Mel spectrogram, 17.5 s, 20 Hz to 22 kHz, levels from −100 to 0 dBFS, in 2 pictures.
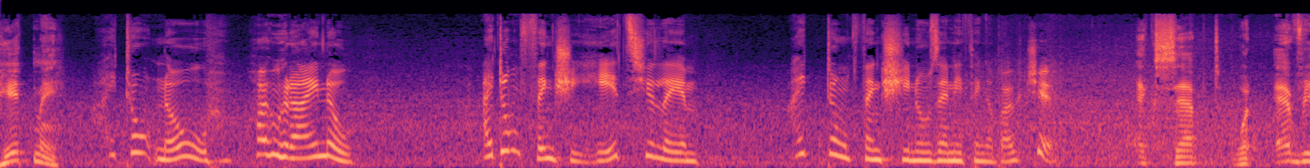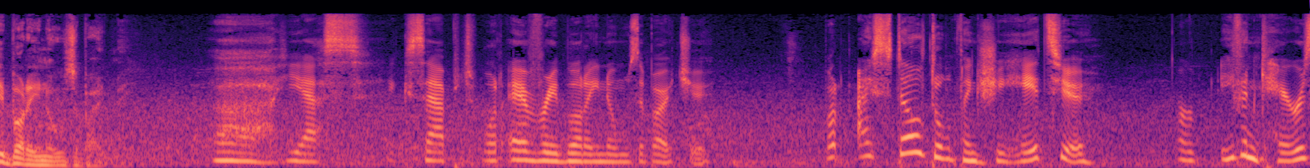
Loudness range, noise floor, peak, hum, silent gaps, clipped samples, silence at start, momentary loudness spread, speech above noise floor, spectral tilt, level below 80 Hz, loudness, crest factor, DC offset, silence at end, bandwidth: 3 LU; -41 dBFS; -4 dBFS; none; none; under 0.1%; 0 s; 18 LU; 20 dB; -3 dB/octave; -52 dBFS; -20 LUFS; 18 dB; under 0.1%; 0 s; 16 kHz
